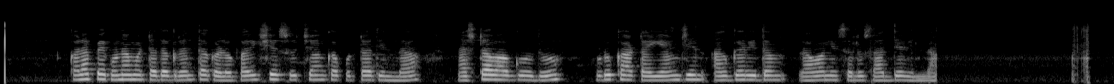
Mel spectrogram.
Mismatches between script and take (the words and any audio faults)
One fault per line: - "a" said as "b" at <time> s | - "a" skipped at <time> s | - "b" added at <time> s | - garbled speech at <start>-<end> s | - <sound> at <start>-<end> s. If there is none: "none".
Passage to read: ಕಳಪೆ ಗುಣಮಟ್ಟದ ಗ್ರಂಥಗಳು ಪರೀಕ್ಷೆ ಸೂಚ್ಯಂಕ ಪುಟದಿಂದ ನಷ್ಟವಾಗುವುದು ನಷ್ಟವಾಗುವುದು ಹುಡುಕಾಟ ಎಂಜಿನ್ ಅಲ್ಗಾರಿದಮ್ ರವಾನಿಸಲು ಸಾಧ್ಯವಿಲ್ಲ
- "ನಷ್ಟವಾಗುವುದು" skipped at 5.5 s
